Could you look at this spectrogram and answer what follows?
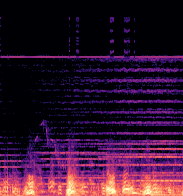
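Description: In the video game Broken Sword: Shadow of the Templars Reforged, dogs bark in a string of about five sharp, yelping bursts spaced roughly half a second apart, fairly loud and with no speech over them.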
